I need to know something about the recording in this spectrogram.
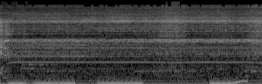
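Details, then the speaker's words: Krytac Kriss Vector airsoft gearbox after a DSG upgrade with a new motor and Lonex Spyral kit: quick bursts of crisp, even cycling with a clean spin-down, though the motor needs shimming for play. Normal gearbox cycling overall. "Yeah, man, sounds quite good."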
